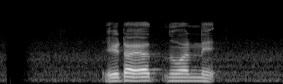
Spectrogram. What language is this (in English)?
Sinhala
